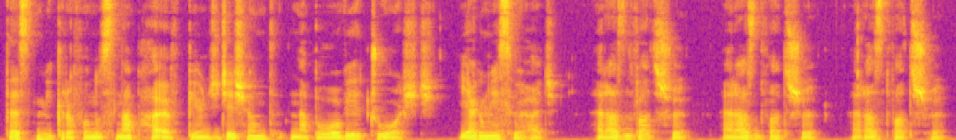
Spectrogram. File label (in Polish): 50 czułości odszumione, Mikrofon Snab Microtone HF-50; 50% mocy odszumione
